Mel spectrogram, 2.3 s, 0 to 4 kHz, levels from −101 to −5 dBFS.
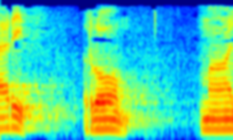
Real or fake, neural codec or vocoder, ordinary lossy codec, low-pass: real; none; MP3, 16 kbps; 3.6 kHz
